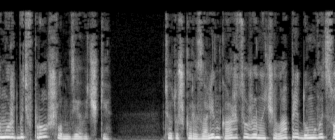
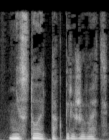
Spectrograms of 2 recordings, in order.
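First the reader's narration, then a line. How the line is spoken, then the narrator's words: Softly spoken. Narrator (Russian): мягко сказал лорд Гренвилл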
